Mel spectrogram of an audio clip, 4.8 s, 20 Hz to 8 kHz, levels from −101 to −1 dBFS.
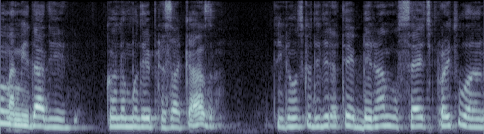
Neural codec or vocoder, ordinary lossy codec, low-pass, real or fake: codec, 16 kHz, 4 kbps, FunCodec, trained on Chinese and English, 50 frames a second; none; none; fake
